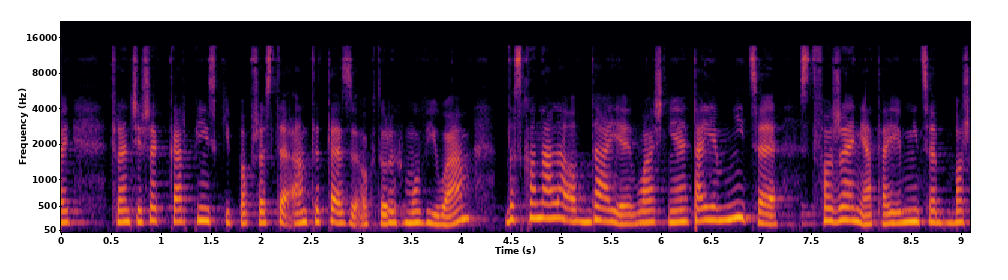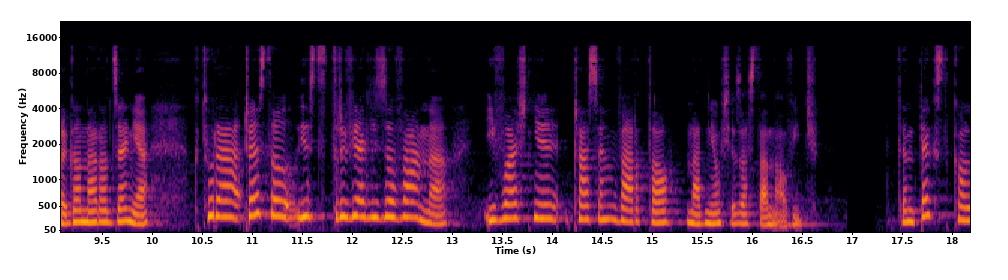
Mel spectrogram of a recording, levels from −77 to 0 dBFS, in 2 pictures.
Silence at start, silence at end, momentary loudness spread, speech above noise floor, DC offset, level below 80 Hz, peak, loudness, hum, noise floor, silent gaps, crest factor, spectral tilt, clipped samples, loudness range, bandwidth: 0 s; 0 s; 7 LU; 42 dB; under 0.1%; -64 dBFS; -8 dBFS; -22 LUFS; none; -64 dBFS; none; 14 dB; -5.5 dB/octave; under 0.1%; 3 LU; 14 kHz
